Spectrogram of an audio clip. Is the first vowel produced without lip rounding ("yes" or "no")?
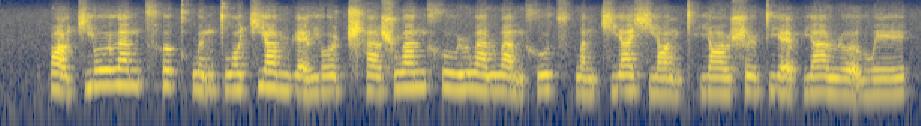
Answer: yes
